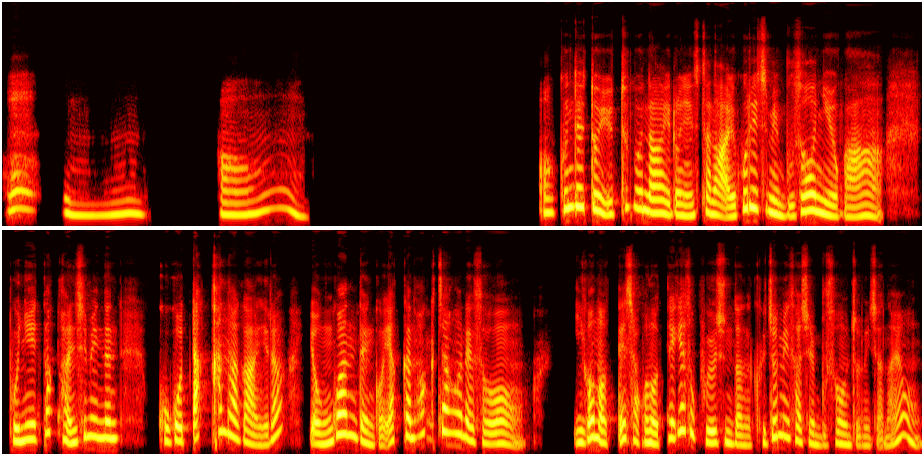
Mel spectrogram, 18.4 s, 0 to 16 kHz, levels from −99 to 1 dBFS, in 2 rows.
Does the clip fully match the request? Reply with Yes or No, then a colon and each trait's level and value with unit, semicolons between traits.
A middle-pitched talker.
No: high, 220 Hz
